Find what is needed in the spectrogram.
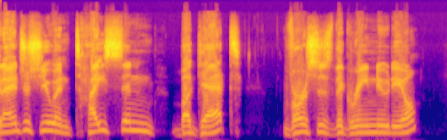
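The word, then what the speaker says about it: Bagent: There's no R. Then it's Bajent. No, it's not Bajent. Names can be pronounced weirdly no matter how they're spelled. I'm telling you, I just heard it. It's not Bajent. It's not Bajer.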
